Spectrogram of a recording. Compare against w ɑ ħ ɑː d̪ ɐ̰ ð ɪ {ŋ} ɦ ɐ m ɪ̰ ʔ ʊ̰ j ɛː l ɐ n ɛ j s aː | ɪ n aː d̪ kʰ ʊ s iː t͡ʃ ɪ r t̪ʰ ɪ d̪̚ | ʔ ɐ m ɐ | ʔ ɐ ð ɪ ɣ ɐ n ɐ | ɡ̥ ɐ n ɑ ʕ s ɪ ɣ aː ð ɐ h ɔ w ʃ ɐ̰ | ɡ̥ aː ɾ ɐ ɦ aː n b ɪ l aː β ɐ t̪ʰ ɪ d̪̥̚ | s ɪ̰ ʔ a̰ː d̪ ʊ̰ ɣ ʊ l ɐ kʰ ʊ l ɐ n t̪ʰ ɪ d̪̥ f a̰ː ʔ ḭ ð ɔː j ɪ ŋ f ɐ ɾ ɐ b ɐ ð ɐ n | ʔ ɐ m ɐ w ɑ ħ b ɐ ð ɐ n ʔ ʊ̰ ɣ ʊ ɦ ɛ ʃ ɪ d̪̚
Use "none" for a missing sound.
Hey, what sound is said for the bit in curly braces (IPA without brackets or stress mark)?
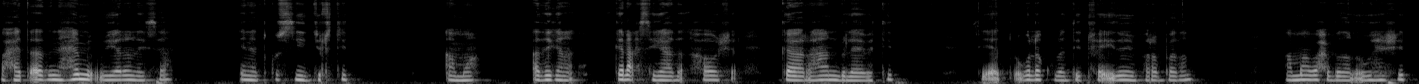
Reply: n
